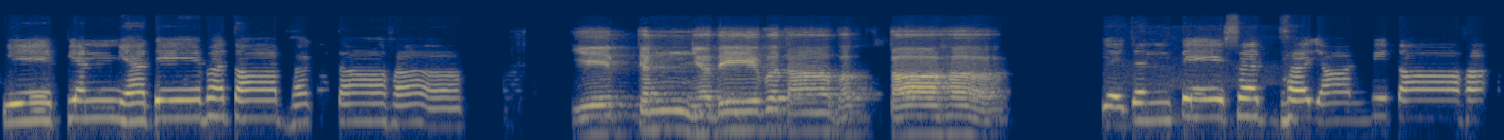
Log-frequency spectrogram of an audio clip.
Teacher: Here bhaktaha, shraddha, vidhi, all mahaprana should be there.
